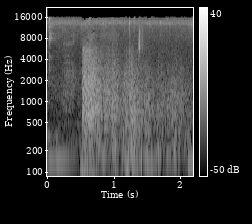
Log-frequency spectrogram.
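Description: A sudden loud rumble begins about half a second in and slowly fades, over low, steady background music notes.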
